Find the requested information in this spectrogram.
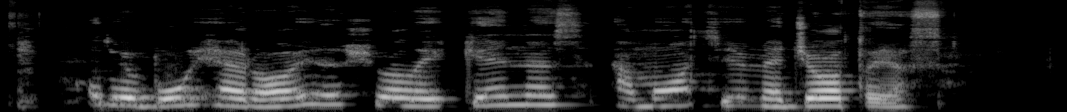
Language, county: Lithuanian, Alytus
